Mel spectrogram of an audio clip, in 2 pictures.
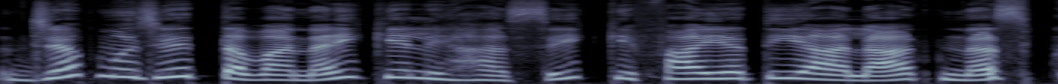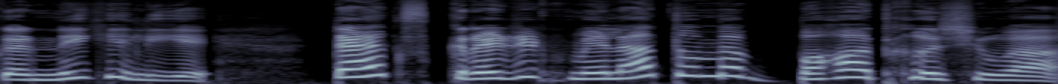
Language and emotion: Urdu, happy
